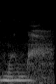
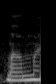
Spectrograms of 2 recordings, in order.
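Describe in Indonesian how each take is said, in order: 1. Kata itu berakhir dengan bunyi h yang berdesah. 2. Kata itu berakhir dengan jelas pada vokal. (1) "bukan mama" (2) "nggak pakai h"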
